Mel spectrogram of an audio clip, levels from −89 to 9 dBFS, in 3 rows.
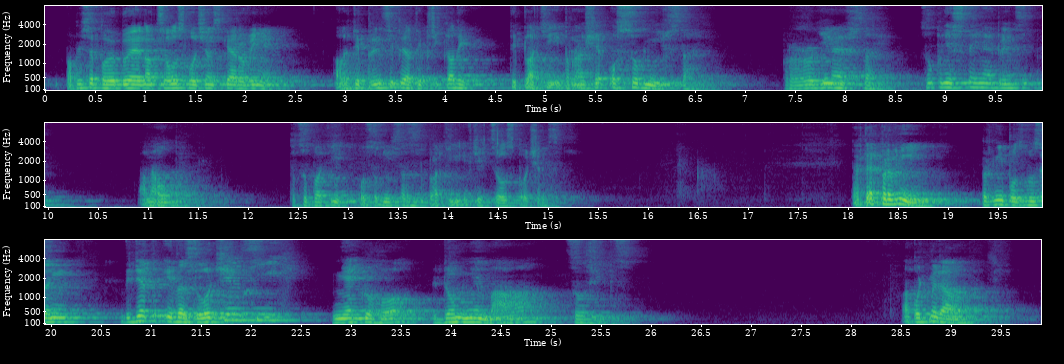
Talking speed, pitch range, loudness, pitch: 115 wpm, 120-145 Hz, -21 LUFS, 130 Hz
